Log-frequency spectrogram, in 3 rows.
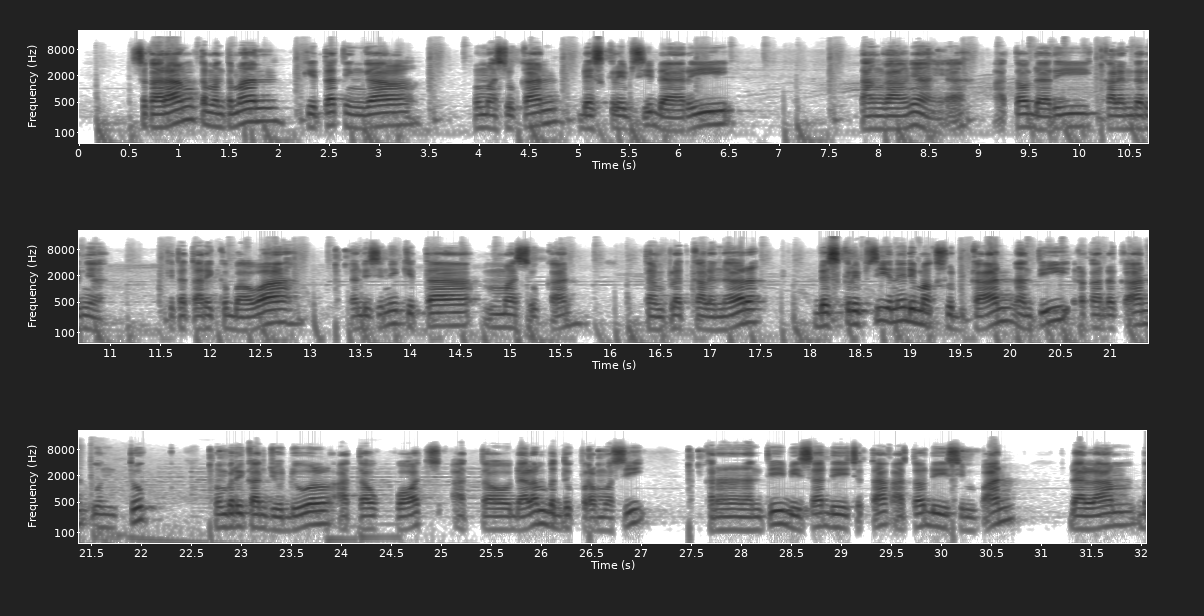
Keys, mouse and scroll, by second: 1.5 click, 2.2 ctrl+scroll down 1, 6.2-6.5 scroll down 1, 8.4-13.3 drag, 13.6-14.3 ctrl+scroll up 1, 17.2 scroll up 1, 18.3-18.8 ctrl+scroll up 1, 19.4 ctrl+scroll down 1, 22.6 click, 25.8 click, 26.4 click, 30.0-32.0 drag.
